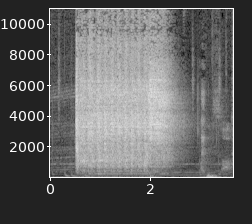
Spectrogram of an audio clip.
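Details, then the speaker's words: Honda Integra DC5/RSX with a new Racing Circuits engine harness, first start in 8 months after adding nearly 20 litres of fuel: it catches cleanly, flares to a strong rev and settles; normal start. "cool we have a working vehicle today just needs to basically be given a wrap"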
